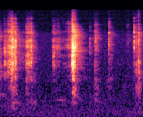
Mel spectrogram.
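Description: A small strip of paper being handled and folded in the fingers, rustling and crinkling in several short, irregular bursts; the loudest comes a little past halfway.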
